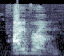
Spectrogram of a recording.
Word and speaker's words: Ibram: That is Abram. Doing it again. Ibram? – Ibram.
